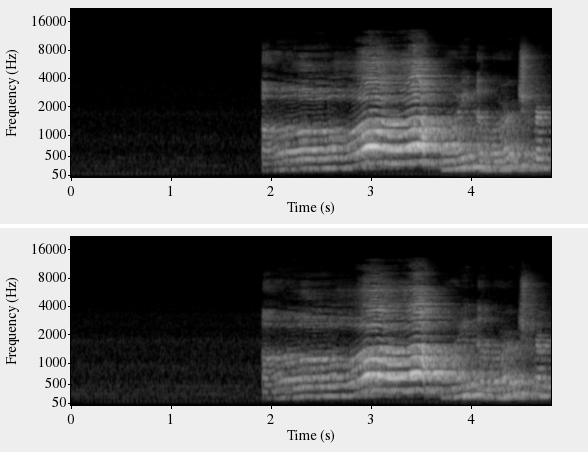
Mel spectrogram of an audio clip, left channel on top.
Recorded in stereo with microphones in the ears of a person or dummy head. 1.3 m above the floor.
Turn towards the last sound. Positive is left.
turn(degrees=35)  # may be behind; listen again after turning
